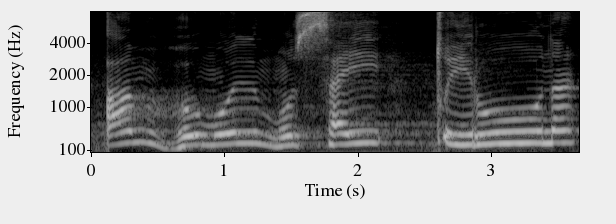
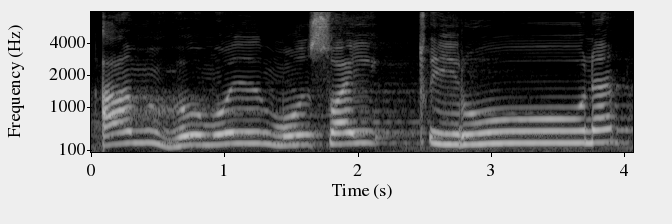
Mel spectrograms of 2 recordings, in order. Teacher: سین کے ساتھ بھی پڑھ سکتے ہیں اور سواد کے ساتھ بھی پڑھ سکتے ہیں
